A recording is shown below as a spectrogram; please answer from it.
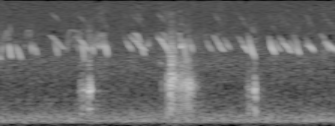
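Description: Chicks peeping in a rapid, unbroken stream of short, high, falling cheeps, while the hen clucks three times.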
